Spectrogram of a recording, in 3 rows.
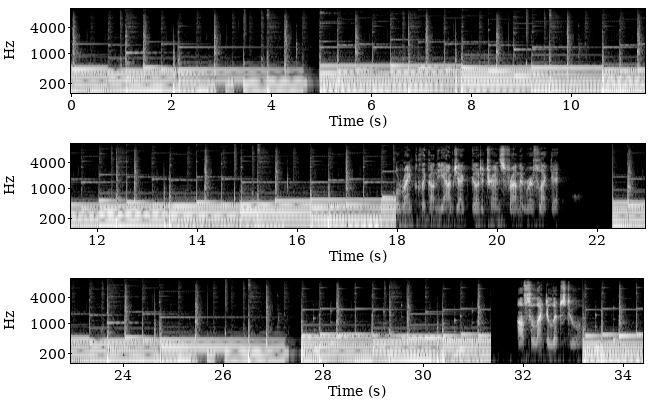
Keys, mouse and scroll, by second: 1.5 ctrl+c, 1.8 ctrl+f, 3.0 click, 4.7-6.3 alt+shift+drag, 8.3 Down, 9.3 click, 12.7 Up, 14.1 click, 18.0 click, 18.7 click, 19.2 right click, 20.6 click, 22.6 right click, 24.0-28.4 drag, 30.4 right click, 30.8 click, 32.2-34.4 alt+shift+drag.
